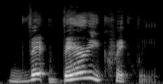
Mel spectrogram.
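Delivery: animated high exclamation; emphatic. Real, not acted. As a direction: punch the point home with a squeal. Stressing point about initials.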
